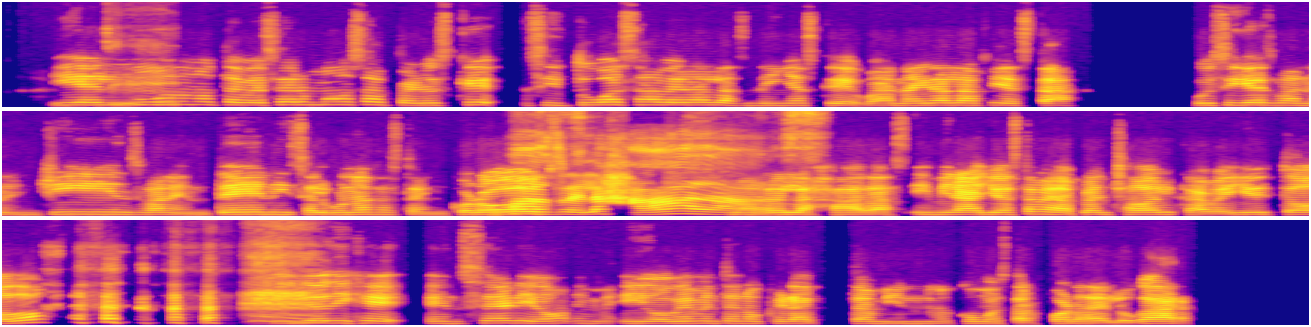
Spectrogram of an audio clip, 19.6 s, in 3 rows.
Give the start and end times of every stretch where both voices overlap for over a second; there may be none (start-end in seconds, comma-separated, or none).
none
